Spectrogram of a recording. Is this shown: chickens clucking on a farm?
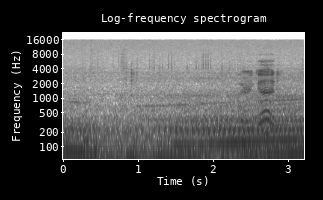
no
